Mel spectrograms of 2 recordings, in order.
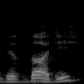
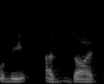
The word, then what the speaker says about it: ضاد: منها أنك تنطق بالضاد من حيث أن حافتي لسانك تمس أو تمسان بحافتي ألسنك، حافتي ألسنك. فهمت الآن؟ هكذا تنطق بالضاد.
